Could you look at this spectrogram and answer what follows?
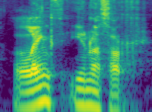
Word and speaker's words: Lengthyounarther: Length Unothor. Length Unothor. You got to roll the R at the end.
